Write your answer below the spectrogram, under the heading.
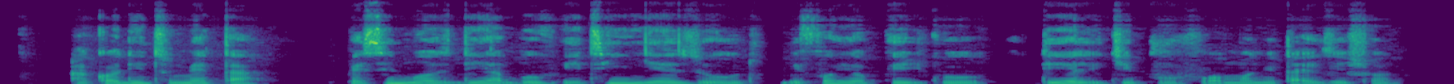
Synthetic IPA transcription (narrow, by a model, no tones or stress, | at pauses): akɔdĩŋtʰumɛtʰa | pɛsĩnmɔsdeabuvetʰĩnjizo̰ldbifɔjɔped͡ʒɡo | d̥iɛlḭtipufɔ̰mɔnita̰izeʃɔ̰̃n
